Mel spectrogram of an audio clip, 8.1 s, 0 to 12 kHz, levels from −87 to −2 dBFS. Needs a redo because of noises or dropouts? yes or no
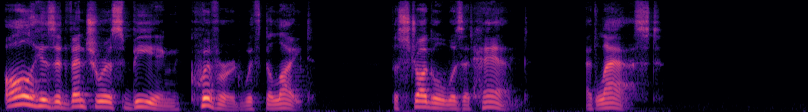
no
